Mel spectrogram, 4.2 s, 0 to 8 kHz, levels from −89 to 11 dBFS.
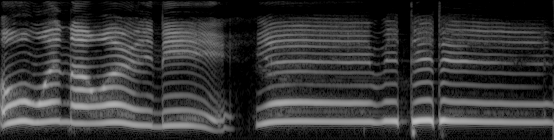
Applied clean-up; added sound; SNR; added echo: none; none; none; none.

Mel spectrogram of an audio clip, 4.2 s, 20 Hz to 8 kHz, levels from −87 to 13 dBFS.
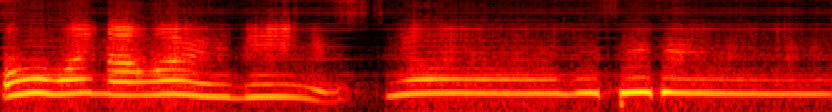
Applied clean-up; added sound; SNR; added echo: neural separator model SepFormer DNS4.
